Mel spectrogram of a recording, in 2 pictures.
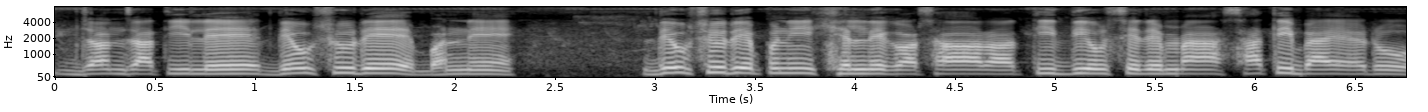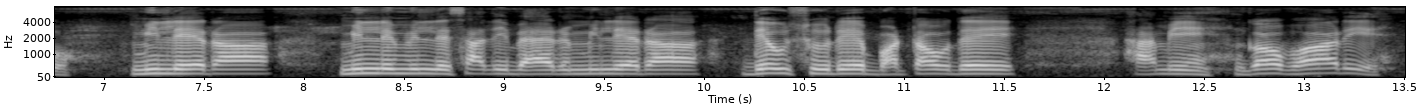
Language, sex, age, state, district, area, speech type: Nepali, male, 18-30, West Bengal, Kalimpong, rural, spontaneous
